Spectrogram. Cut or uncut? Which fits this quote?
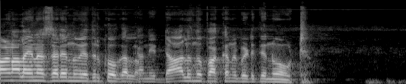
cut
